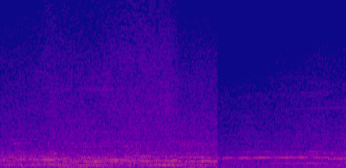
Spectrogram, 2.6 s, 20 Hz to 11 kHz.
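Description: Engine drone of Formula 1 race cars from a sim racing game at Imola, Alfa Romeo, Williams and McLaren running nose to tail, a steady close whine that holds level and dips slightly near the end.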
